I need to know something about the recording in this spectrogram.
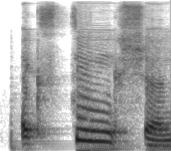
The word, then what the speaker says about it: extinction: Extinction. Yes. Not very good. Extinction. We can't say extinction. Extinction. Mhm. No. Animals is first. Yes. Stress before the suffix. Stress before shun.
